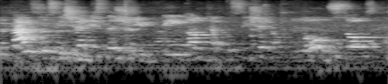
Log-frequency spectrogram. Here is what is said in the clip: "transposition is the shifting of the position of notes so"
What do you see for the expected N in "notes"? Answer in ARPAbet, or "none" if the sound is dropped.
L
